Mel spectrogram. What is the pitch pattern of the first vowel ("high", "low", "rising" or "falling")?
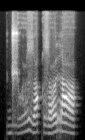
rising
